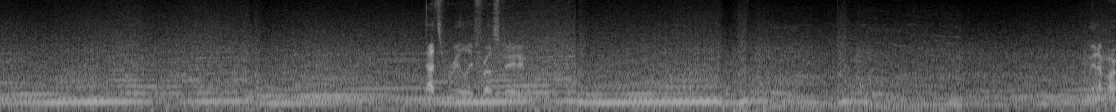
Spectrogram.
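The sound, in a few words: race car driving in a racing video game, EGT car at Estoril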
